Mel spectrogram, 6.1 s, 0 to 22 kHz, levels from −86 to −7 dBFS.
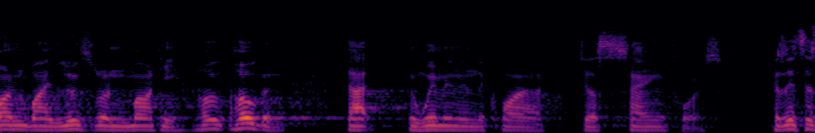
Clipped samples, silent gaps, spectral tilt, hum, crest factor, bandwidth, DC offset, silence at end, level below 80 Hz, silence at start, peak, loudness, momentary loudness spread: under 0.1%; none; -5 dB/octave; none; 20 dB; 15.5 kHz; under 0.1%; 0 s; -88 dBFS; 0 s; -30 dBFS; -50 LUFS; 18 LU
